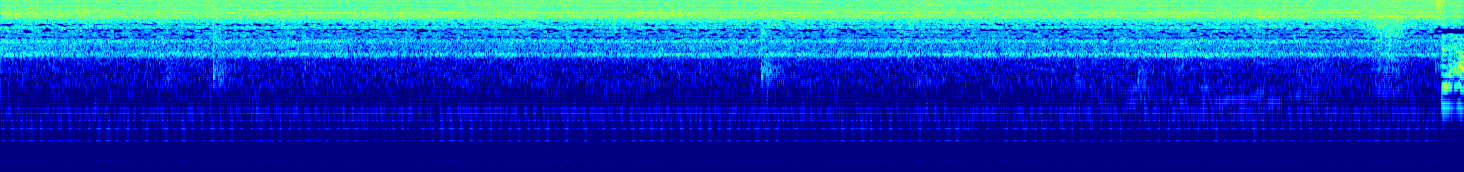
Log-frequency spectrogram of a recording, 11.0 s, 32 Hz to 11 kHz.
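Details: Large volume nebulizer running on the bedside wall oxygen outlet, flowmeter set at 1–15 L/min, with large-bore tubing to an aerosol face mask, demonstrated: steady hissing flow with a low hum.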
